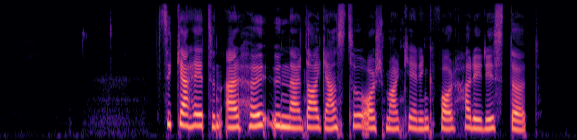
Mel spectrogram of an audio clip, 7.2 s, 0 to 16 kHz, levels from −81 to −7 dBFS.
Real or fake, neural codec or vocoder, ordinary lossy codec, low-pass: real; none; none; 14.4 kHz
